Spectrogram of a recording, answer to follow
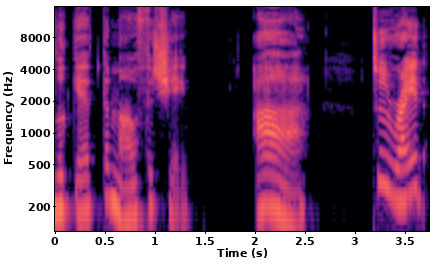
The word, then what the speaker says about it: ㅏ: To write ah, draw a vertical line from top to bottom. Then a short line from left to right. To pronounce it, open your mouth wide and lower your tongue.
